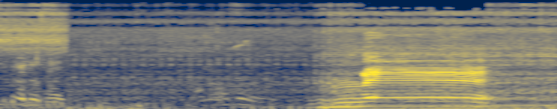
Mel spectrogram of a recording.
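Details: Cattle driven home in a heavy rainstorm, heading for their stable in the village. Scattered low noises first, then one long, level moo lasting over a second.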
